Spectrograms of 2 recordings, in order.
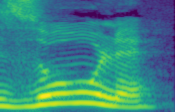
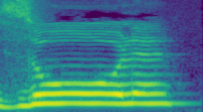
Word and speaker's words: Sohle: Tu as remarqué, avant les doubles consonnes, 2N, 2L, le O est plus court. Sonne, sollen, wollen. Alors qu'avant un H, le O est plus long. Der Sohn, die Sohle, wohnen.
